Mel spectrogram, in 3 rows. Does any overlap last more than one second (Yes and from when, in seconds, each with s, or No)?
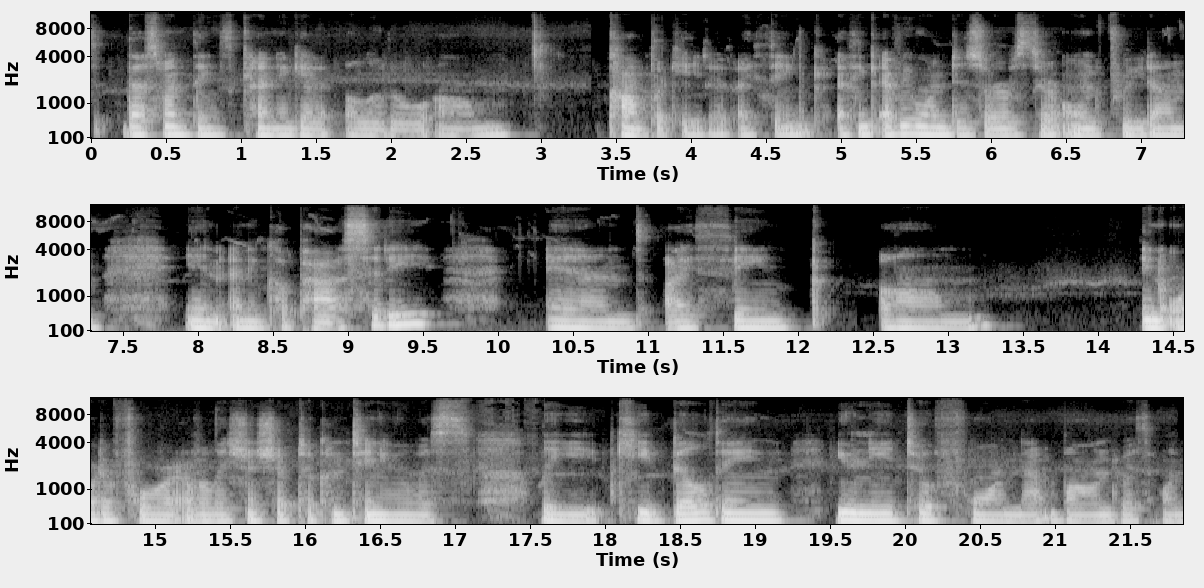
No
